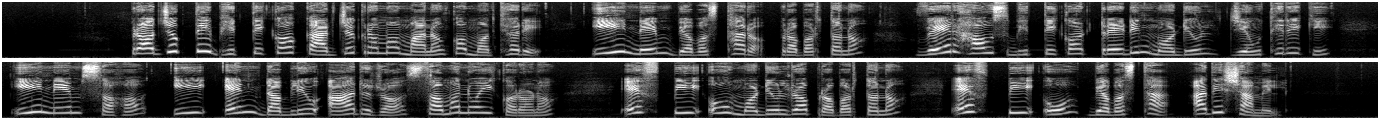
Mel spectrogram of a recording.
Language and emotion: Odia, neutral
